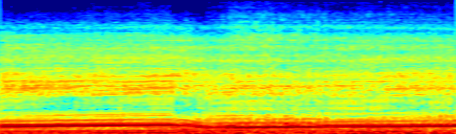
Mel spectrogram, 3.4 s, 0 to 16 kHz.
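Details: Ducati motorcycle on the road after an $80 repair attempt that didn't solve it: steady drone that sags instead of climbing when the throttle opens. It bogs on heavy throttle, fine with a light throttle; cause unknown.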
